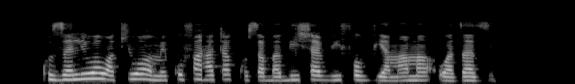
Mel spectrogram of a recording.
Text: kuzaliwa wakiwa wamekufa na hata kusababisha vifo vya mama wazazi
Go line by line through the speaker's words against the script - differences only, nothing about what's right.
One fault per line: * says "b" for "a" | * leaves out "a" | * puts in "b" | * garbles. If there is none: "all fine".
* leaves out "na"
